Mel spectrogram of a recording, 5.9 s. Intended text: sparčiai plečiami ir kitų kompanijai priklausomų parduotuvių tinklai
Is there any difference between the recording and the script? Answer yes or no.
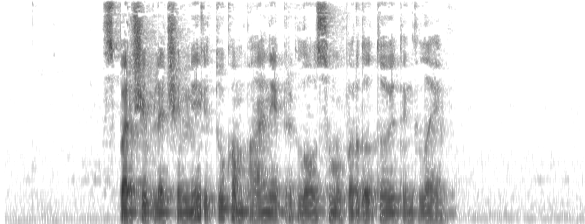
yes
